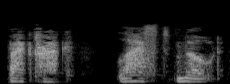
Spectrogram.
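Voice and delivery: high, hoarse dry whisper. A narrator's reading. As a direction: rasp it out dryly. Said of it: "was only a dry whisper".

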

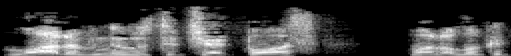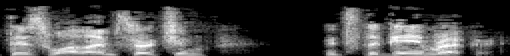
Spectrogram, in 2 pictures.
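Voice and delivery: busy sidekick with a Brooklyn rasp; raspy Brooklyn accent. A narrator's reading. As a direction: report to the boss in raspy Brooklynese. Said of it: "said in a raspy Brooklyn accent".

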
